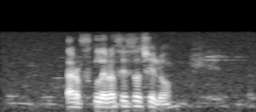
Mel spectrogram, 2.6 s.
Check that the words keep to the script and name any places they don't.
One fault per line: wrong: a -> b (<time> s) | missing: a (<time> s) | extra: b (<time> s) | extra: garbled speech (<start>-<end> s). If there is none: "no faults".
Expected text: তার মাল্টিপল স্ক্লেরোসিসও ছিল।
missing: মাল্টিপল (0.8 s)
